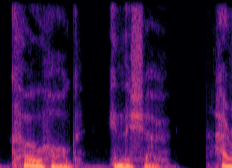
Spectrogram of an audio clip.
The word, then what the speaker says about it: Quahog: It's pronounced Khog in the show, her reflecting southern New England dialect.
